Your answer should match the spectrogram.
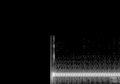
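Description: A steady telephone line tone plays while a call is being transferred. It starts abruptly after about half a second of silence, then holds at one unbroken mid pitch, with no voices.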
